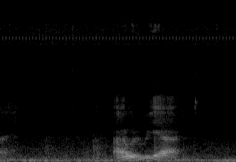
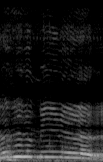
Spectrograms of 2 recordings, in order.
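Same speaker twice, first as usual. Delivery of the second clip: much higher, louder sheepish plea; mock apology; 7 dB louder than usual. Wife after the slap, high sheepish apology. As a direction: say sorry sheepishly.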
